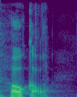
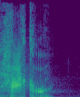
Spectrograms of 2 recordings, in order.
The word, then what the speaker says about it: Hochul: It's Hochul, not Hochul. Did I get it right this time? Is it Hochul? Hochul? Come on, get it right for me. It's Hochul.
